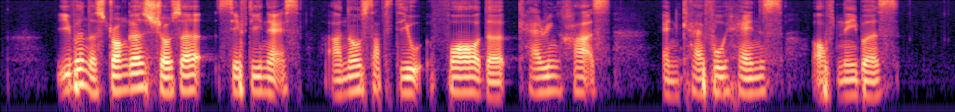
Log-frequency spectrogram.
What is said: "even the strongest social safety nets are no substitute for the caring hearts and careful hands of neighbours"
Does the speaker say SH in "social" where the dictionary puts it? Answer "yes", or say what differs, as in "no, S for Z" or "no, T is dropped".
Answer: no, S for SH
